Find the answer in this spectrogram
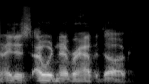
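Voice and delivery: ordinary talk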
